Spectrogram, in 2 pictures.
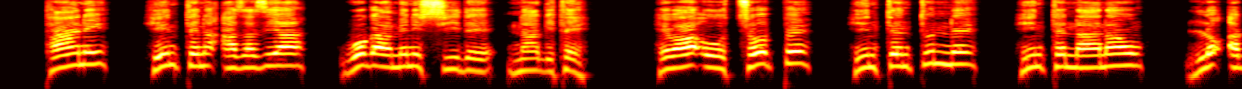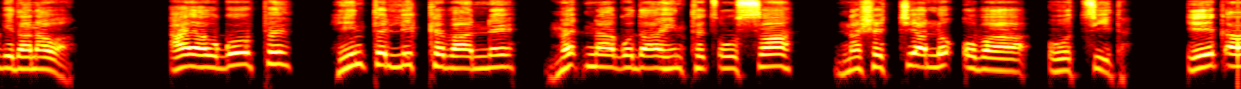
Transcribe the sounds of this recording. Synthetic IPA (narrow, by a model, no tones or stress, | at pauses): t̪aːnɪ | hɪnt̪ːɛnɐʔɐzɐzɪjaː | wɔɡaːmɪnɪsːiːd̪ɛnaːɡɪt̪ɛ | hɛwaːoːt͡sːo̞ːpːɛ | hɪnt̪ːɛnt̪ːʊnːɛ | hɪnt̪ːɛnaːnɐw | lɔʔːɐɡɪd̪ɐnɐwa̰ː | ʔɐjɐwɡo̞ːpːɛ | hɪnt̪ːɛlɪkːɛbaːnːɛ | mɛɗɪnaːɡɔd̪aːhɪnt̪ːɛt͡sʼo̞ːsːaː | nɐʃɛt͡ʃːɪjaːlɔʔɔbaːo̞ːt͡sːiːt̪ɐ̥ | ʔeːkʼːɐ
